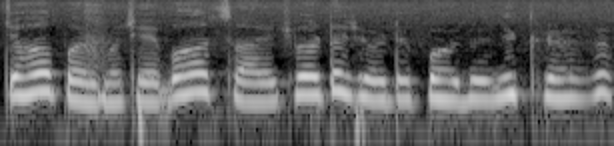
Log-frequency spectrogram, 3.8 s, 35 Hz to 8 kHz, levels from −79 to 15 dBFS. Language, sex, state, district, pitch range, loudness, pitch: Hindi, female, Himachal Pradesh, Shimla, 195-240 Hz, -14 LUFS, 215 Hz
